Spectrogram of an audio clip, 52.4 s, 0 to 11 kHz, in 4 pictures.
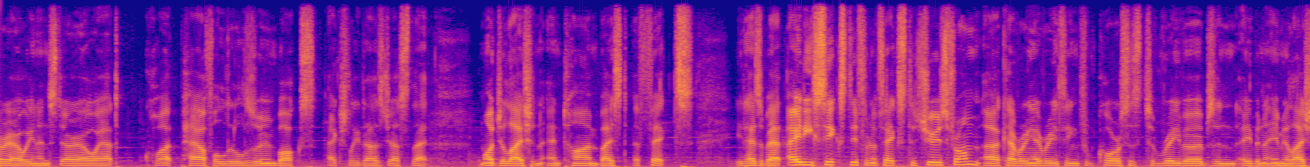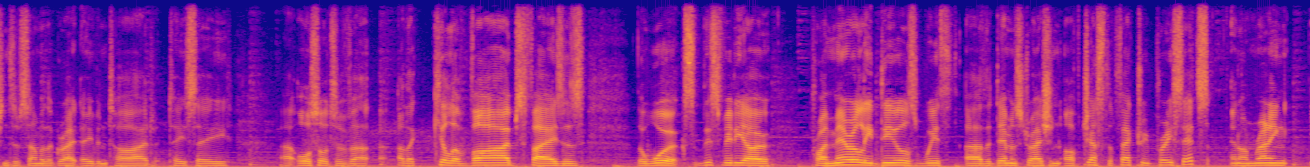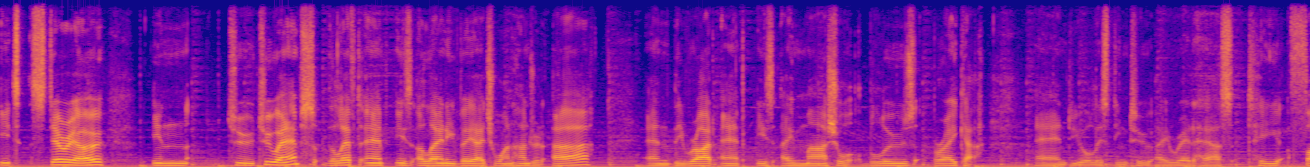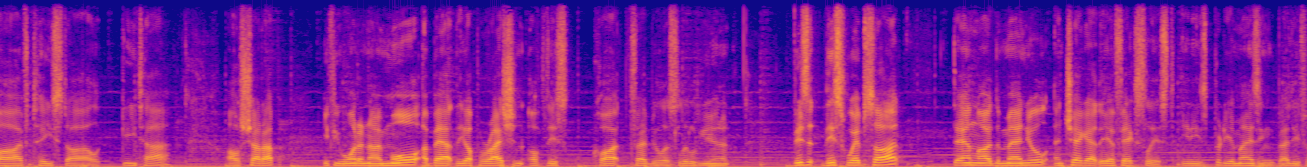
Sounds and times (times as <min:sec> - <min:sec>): Speech: 0:00.0 - 0:36.0, 0:36.6 - 0:41.0, 0:41.6 - 0:46.6, 0:47.2 - 0:52.3
Bass guitar: 0:08.7 - 0:52.3.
